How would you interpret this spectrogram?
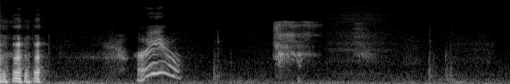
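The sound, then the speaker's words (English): A cat lets out a single drawn-out, wavering meow whose pitch rises and dips like an eerie theremin, surrounded by a few short clattering bursts and faint background noise. “Somebody's cat is playing with the theremin again.”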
